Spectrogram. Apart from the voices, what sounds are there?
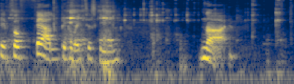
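ice cubes clinking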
